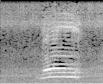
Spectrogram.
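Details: Pet cat meowing back at its owner: one half-second, smooth, slightly arched meow, heard over a constant low electrical hum in a room.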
